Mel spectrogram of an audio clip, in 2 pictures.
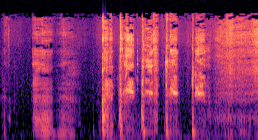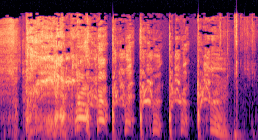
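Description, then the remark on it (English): A harsh smoker's coughing fit: a rapid string of loud, rasping coughs with a strained, wheezy stretch in the middle and throaty hacks trailing off at the end. “I'm like, hey, when motherfuckers cough, you just bust out with that.”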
